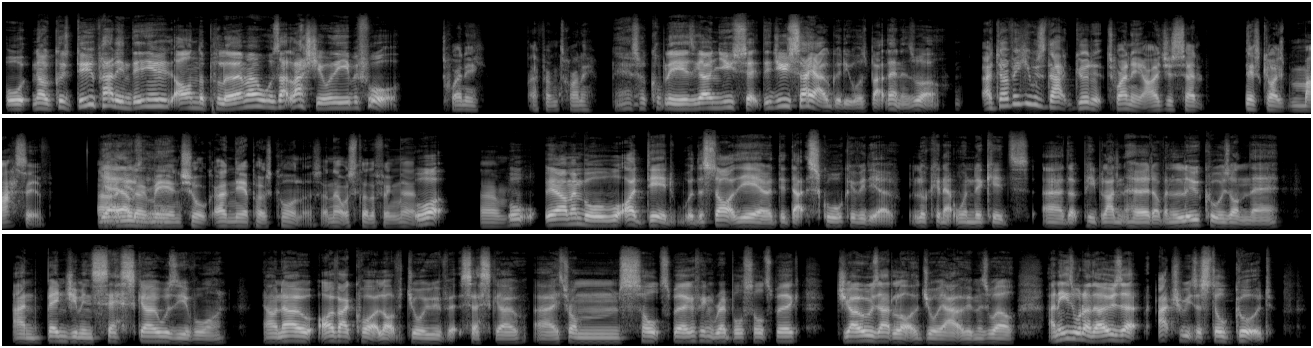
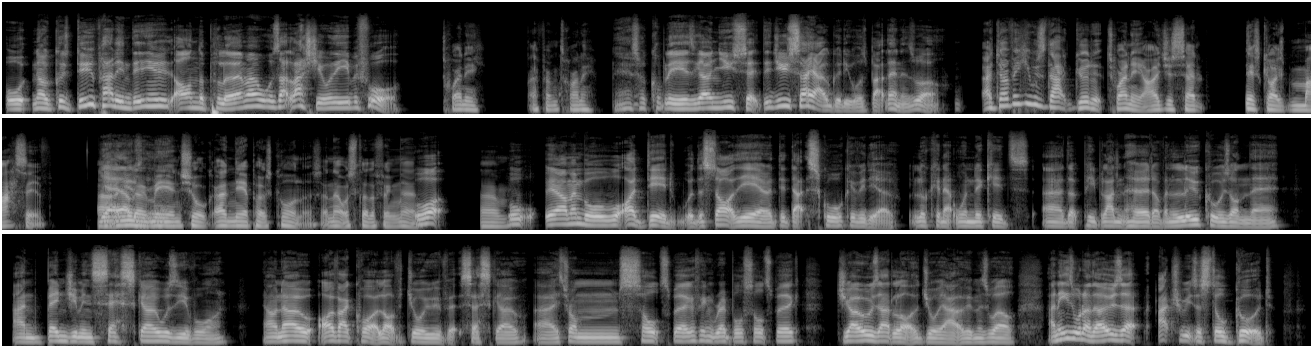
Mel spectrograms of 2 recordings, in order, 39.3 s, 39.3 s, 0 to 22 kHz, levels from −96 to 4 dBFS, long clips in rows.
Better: second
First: thin; somewhat; fading below 400 Hz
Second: none

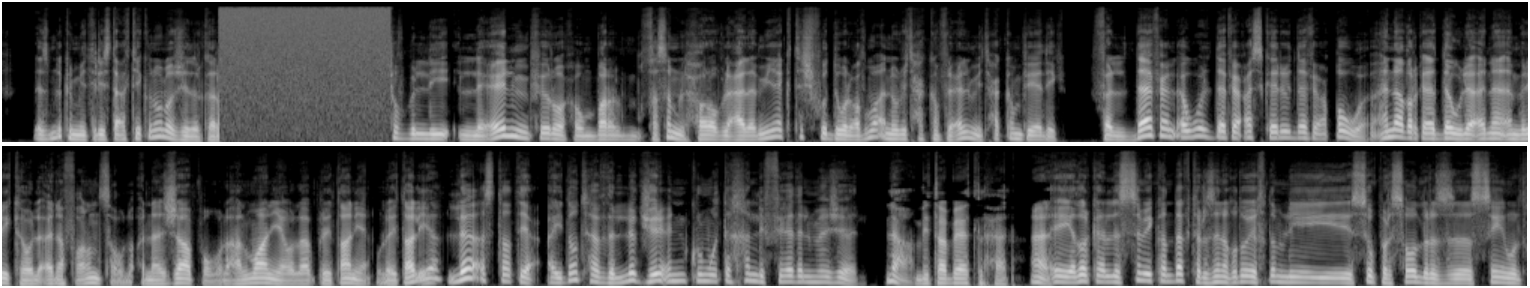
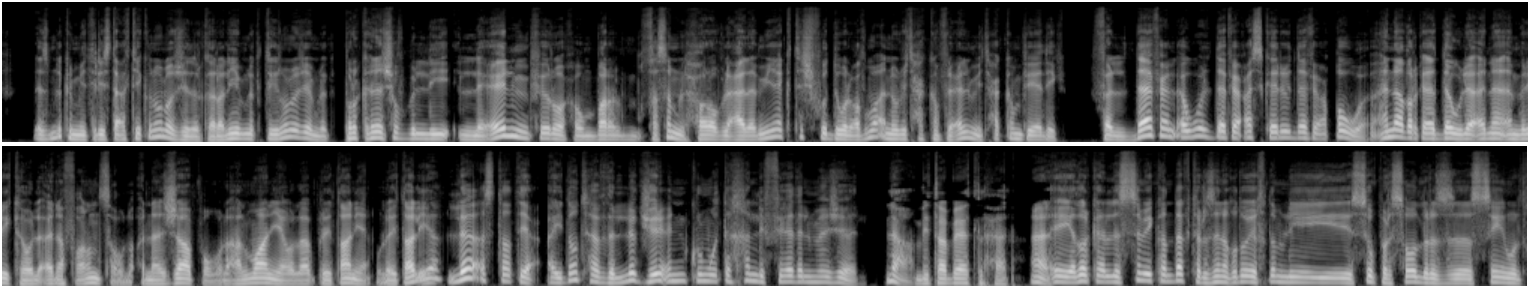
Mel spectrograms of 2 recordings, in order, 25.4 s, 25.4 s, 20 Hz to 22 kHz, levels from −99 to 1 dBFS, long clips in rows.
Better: second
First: audio cutting out; filled with static; at 2 s for 1.5 s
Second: none

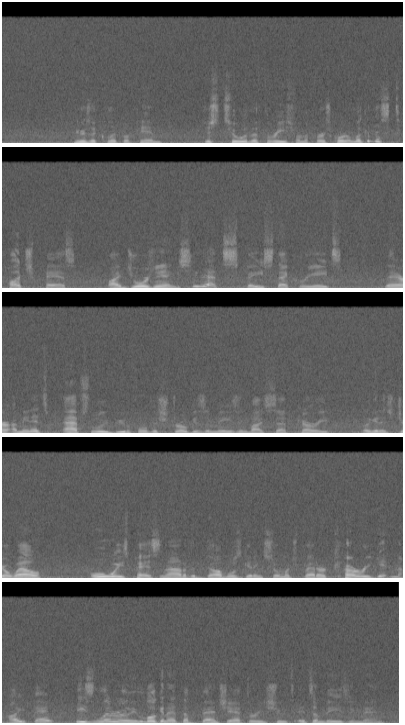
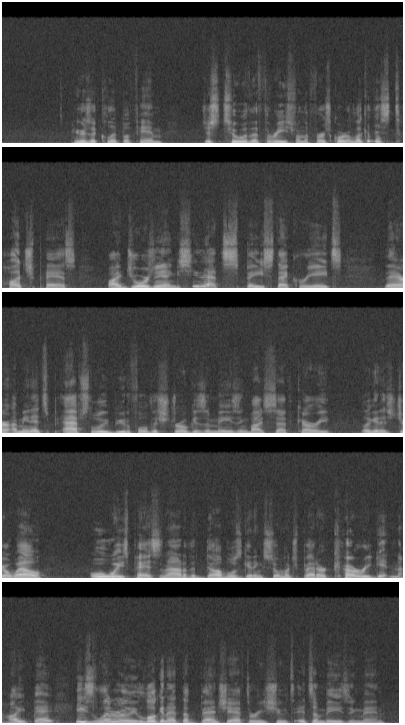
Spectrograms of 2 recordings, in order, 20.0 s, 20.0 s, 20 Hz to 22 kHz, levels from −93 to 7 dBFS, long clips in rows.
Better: second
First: hiss; loud; throughout; 8 dB below the speech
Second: hiss; faint; throughout; 25 dB below the speech

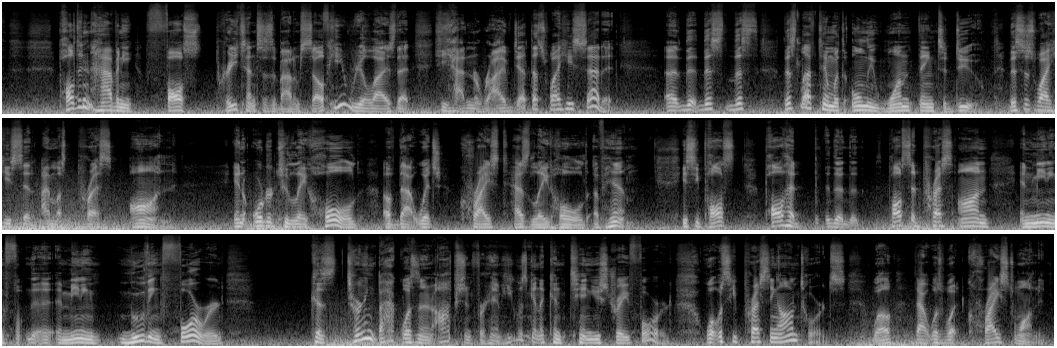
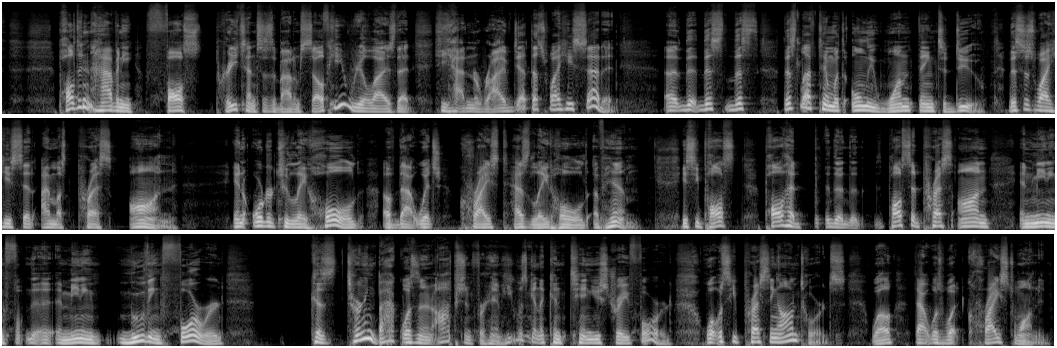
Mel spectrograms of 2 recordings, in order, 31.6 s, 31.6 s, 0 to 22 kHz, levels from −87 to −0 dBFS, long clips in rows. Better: second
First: wind noise on the microphone; occasional gusts; 20 dB below the speech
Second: none

